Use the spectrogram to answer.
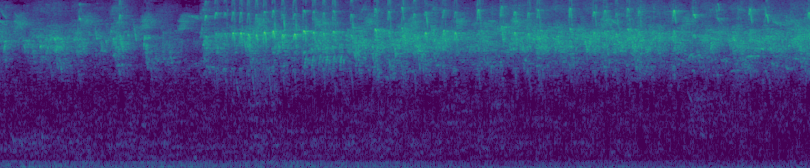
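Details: Lesser spotted woodpecker nestling calling insistently to its parents, which come every few minutes to feed the young; the female brings food here. Continuous high-pitched, fast-pulsed chatter swells after the first few seconds and carries on steadily, with low rumbling beneath.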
